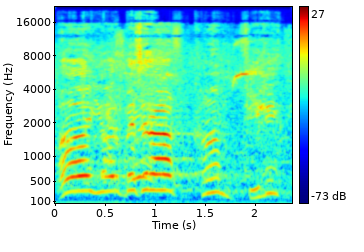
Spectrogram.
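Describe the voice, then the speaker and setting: A haggling bazaar merchant, very high-pitched and animated. He wheedles and acts offended like a theatrical video game trader, amid noisy street ambience. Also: moderate pace, crowd noise. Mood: wheedling. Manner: salesman's patter, mock-offended. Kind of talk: video game character acting.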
